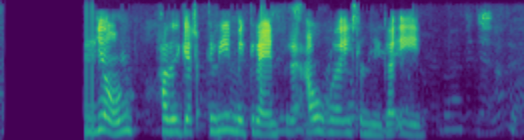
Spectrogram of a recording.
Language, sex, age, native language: Icelandic, female, 12, Icelandic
